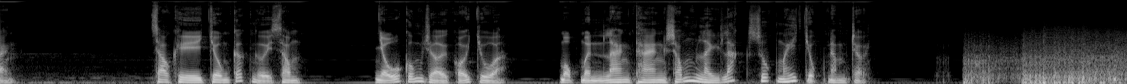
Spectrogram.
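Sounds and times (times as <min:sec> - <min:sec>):
speech: 0:00.0 - 0:00.2, 0:01.5 - 0:03.1, 0:03.8 - 0:08.8, 0:09.6 - 0:10.0
thunder clap: 0:09.6 - 0:11.2.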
